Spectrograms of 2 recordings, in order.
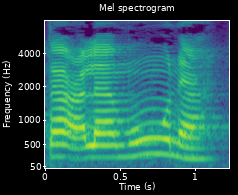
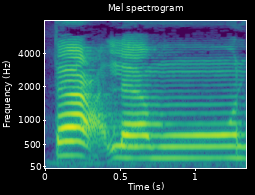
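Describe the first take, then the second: First: The word ends with a vowel after the n. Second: The word ends on the consonant n. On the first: The reading continues without stopping. "Kalau misalnya ini ini ini tidak ada wakaf, berarti ini dibaca ta'lamuna" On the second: The reading stops at this word. "hukumatnya berubah ketika ada tanda wakaf di sebelah nun. Misalnya ta'lamun"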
